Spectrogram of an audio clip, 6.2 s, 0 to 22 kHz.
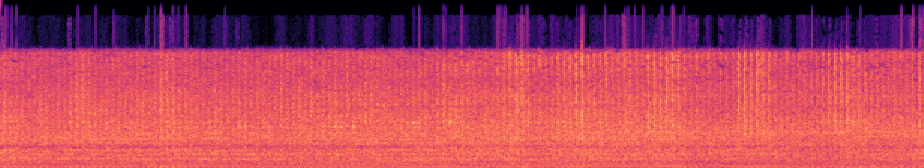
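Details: Scotts 1742 lawn tractor, Briggs & Stratton Intek 17 hp OHV, after head gasket replacement, valve lash adjustment and full service: smooth, even single-cylinder run with no knocks or misses. Normal running.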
